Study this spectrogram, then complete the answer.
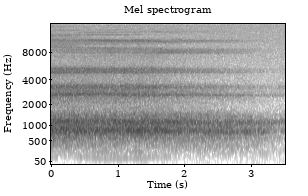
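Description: A long, soft exhale during a relaxation breathing exercise, close and gentle, fading gradually over a few seconds.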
